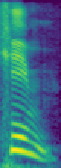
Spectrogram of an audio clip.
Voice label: "kim4", taiwanese syllables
